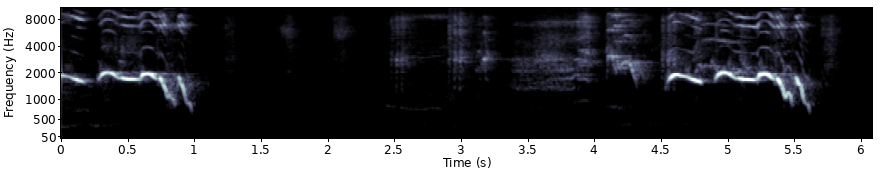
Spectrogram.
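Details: A 21-year-old black-naped oriole singing vigorously, a bird suited as a song tutor: two rich fluted whistled phrases, each wavering then dropping steeply at the end, separated by a quieter stretch of soft chattering notes.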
